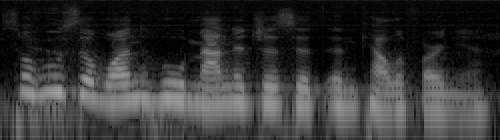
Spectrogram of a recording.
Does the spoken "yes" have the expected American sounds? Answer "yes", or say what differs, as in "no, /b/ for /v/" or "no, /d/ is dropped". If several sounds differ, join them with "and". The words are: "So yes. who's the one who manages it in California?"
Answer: no, /s/ is dropped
